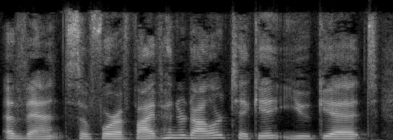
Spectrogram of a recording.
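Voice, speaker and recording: Midwestern woman guest, hoarse, slightly low voice, earnest explainer. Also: steady tone, normal speed. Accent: Midwestern American. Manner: earnest, explains with everyday examples. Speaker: company president, guest. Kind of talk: casual interview talk.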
